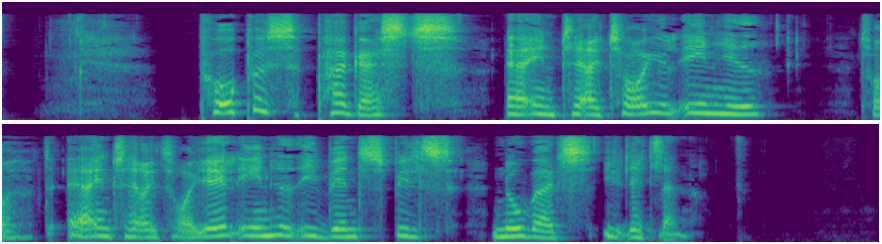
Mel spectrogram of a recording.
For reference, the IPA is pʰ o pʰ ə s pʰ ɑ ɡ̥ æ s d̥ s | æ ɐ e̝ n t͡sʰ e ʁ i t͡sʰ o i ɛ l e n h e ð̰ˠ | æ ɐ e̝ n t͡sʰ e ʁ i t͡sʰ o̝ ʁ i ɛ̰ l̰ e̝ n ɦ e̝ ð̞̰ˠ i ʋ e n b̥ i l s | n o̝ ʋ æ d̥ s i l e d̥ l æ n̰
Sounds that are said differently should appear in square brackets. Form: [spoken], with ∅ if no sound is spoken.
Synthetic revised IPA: pʰ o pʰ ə s pʰ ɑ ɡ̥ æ s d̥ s | æ ɐ e̝ n t͡sʰ e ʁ i t͡sʰ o i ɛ l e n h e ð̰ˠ | æ ɐ e̝ n t͡sʰ e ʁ i t͡sʰ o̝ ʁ i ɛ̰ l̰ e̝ n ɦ e̝ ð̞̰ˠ i ʋ e n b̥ i l s | n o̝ ʋ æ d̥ s i l e d̥ l æ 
